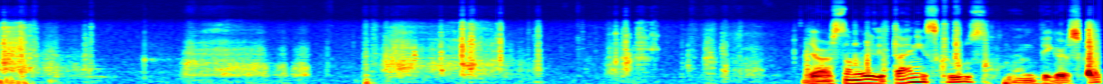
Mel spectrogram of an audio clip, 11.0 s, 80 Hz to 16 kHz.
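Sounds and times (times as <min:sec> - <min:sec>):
light clicks and knocks: 0:05.3 - 0:11.0.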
